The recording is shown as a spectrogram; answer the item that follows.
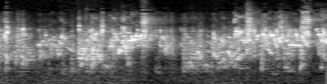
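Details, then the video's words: Budgies kept as pets give a loud, crowded chirping: scratchy warbles, squeaks and grating squawks overlapping in a steady high stream. "CUTE PET BUDGIES CHIRPING"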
